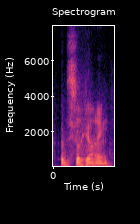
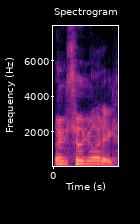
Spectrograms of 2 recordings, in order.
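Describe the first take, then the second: First: Said in the usual way. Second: Talking through a real yawn, pitch lifted; words stretched by a yawn. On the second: Real, not acted. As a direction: say it mid-yawn, higher.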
